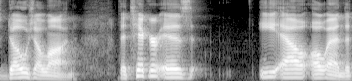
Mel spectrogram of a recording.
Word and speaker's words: Dogelon: Pronounce Dogelon, not Doge Elon, because the word wouldn't be. It's Dogelon.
